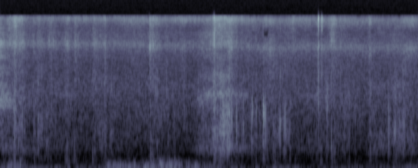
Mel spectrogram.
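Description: Faint, irregular footsteps on a snow-covered path.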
